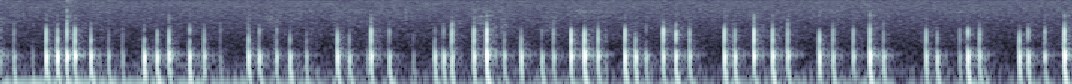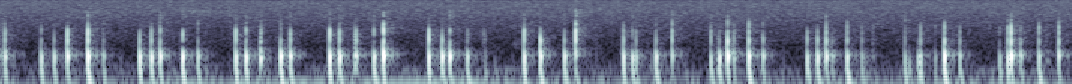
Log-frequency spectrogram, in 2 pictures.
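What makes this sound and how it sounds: Fingernails tap rapidly and irregularly on a cork "toaster coaster." The taps are soft, dull and quick-decaying, with no high-frequency brightness, and a steady low hum sits underneath.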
